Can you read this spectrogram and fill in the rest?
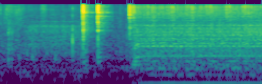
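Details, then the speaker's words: Silca Super Special semi-auto key machine after restoration and motor pushed back to tension the belts: a few clicks at switch-on, then steady even motor hum with no belt slap or rattle, belts vibrating less; normal running. "okay they're not vibrating as much that seems good"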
